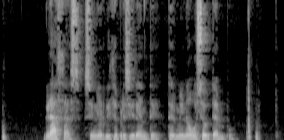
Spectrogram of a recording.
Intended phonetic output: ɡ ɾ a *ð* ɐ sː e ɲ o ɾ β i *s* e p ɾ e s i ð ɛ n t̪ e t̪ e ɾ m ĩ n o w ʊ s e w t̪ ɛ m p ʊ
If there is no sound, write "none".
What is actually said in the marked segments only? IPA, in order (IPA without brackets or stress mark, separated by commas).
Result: θ, θ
